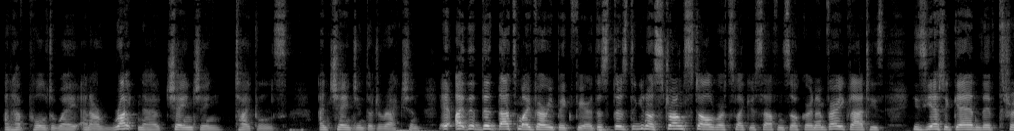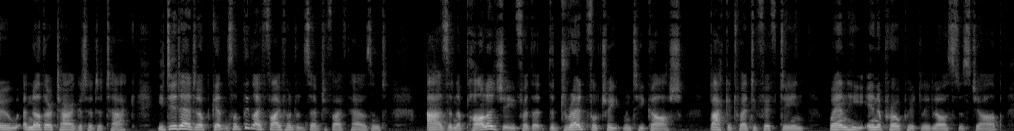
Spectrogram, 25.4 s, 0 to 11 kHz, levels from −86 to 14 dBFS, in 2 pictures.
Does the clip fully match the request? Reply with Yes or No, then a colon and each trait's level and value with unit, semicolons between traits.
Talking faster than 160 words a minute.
Yes: average, 180 wpm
